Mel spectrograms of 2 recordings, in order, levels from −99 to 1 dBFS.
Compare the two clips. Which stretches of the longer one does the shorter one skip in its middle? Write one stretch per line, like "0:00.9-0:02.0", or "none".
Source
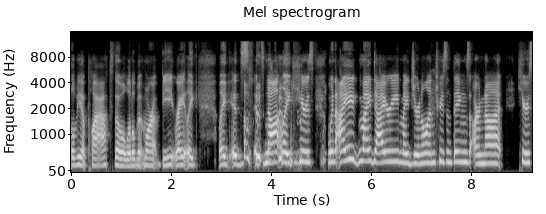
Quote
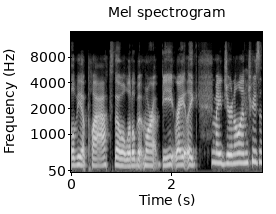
0:02.8-0:06.5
